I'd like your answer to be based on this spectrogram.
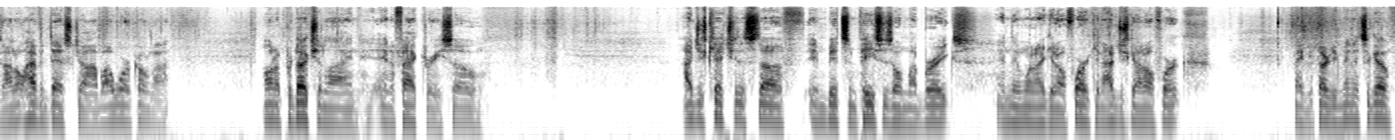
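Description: A man in his forties walking outdoors through woods, thinking out loud in a hesitant commentary with many restarts, recorded on a phone held at arm's length. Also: fairly low pitch. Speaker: vlogger. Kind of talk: walk-and-talk commentary.

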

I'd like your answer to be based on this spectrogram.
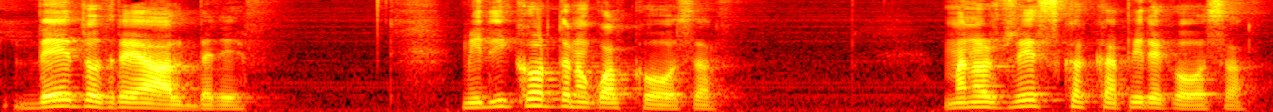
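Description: A lonely young woman who has withdrawn from the world, as a man reads her lines in a slow, unhurried, subdued voice. The delivery stays flat and quiet, the way a game's dialogue is read aloud. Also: medium pitch, natural voice.

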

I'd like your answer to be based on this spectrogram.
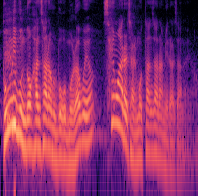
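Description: A man's voice: mid-range voice, fast. A man with a Busan Gyeongsang accent giving a history lecture as a story, acting out the voices of the people he quotes. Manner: animated, acts out quoted voices.

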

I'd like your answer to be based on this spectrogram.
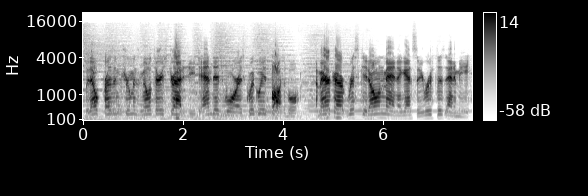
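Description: A man narrates in the manner of an old newsreel, declaiming each line with a proud, patriotic announcer's push. His voice sits at an ordinary pitch for a man. The sound is dull and lo-fi, with faint music running under it. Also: steady tone, brisk, few pauses.

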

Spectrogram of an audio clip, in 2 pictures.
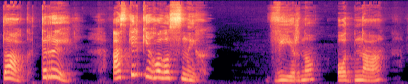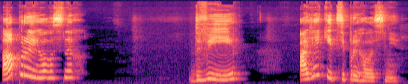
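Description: A woman teacher talks to small children in a slow, deliberate way, drawing out each sound so they can hear it. Her questions rise and fall in a lively, sing-song way, pitched a little high, and she answers them herself with praise. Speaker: primary school teacher. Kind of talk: recorded literacy lesson for young children.

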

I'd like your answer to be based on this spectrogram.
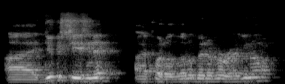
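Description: A middle-aged American man, appearing as a guest cook, casually explains a recipe over a laptop video call from his home kitchen, restarting now and then. He talks fast at medium pitch in an echoey room with a noisy background.

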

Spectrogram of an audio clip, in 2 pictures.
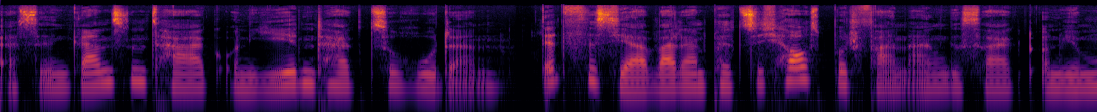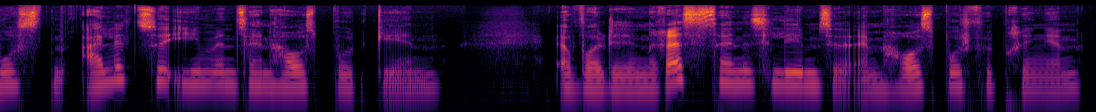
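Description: A cheerful male water rat for a children's audiobook, voiced by a woman. He sounds high, lively and friendly, with a slightly gravelly edge. The recording is close and dry. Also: dry recording, close to an everyday voice.

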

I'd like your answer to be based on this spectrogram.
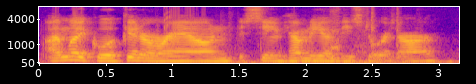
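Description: A man's voice: medium pitch, steady tone, moderate pace, noisy background. A man giving casual gameplay commentary as a gaming channel host, rambling and often correcting himself as he talks. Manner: rambling, self-correcting, chatty.

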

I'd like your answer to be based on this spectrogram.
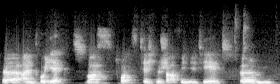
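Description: Hesitant man with a higher voice on a call. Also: fairly even intonation, fairly bright tone. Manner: many filler sounds, halting phrasing. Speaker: cultural scientist and pianist presenting a research project. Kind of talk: hesitant presentation on a video call. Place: indoor room. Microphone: headset on a video call. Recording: dull lo-fi call audio.

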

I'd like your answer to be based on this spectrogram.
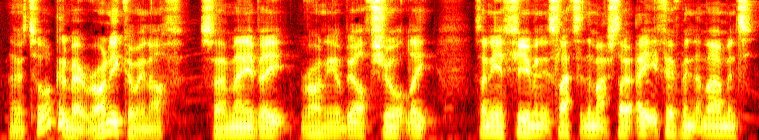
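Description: Guy doing chill football commentary, lowish voice, chuckles a lot. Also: racing. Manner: relaxed, chatty, laughs often. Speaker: match commentator. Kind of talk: sports commentary voice-over.

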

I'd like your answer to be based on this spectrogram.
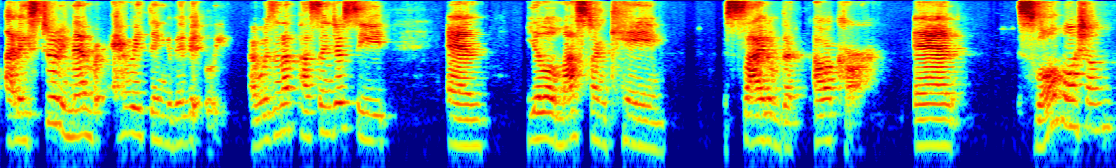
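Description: A Japanese woman in her fifties with a Japanese accent, telling her story as an interview guest in an animated way on a video call from home. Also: fairly low pitch. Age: 50s. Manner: animated, gestures a lot, acts out what she recalls. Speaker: guest, founder of a face exercise method. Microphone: laptop webcam mic on a video call. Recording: roomy, slightly distant video call audio.

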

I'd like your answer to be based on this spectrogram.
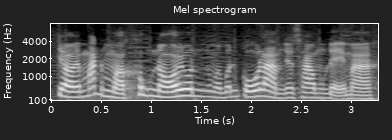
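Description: A woman giving lively gameplay commentary as a mobile game streamer, chatting to viewers and making shooting sound effects. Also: medium pitch, moderate pace, soft background music.

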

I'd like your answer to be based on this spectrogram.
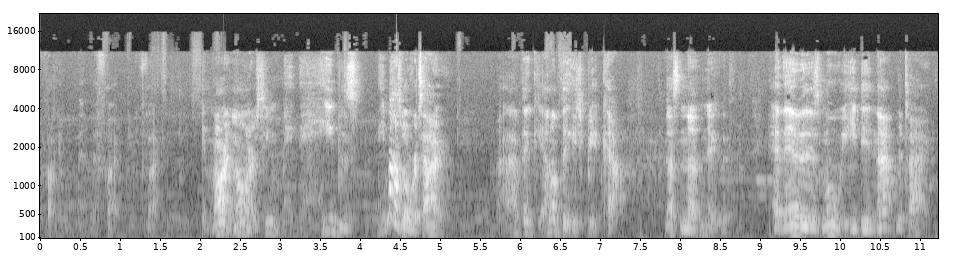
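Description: A young man giving a casual spoiler movie review, profane and blunt, repeating phrases for emphasis and jumping into high exclaims. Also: a little fast, recorded from a distance. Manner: animated, jumps into high exclaims. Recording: roomy echo, a bit off-mic, faint music behind.

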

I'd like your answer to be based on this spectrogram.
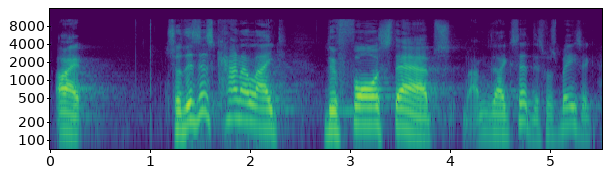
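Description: A man's voice: on the high side, expressive, normal speed, a little mellow, long reverb tail. A middle-aged man from Denmark with a Danish accent, presenting a technical session in a casual, chatty way full of fillers and self-deprecating asides. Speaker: conference presenter. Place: conference room.

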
